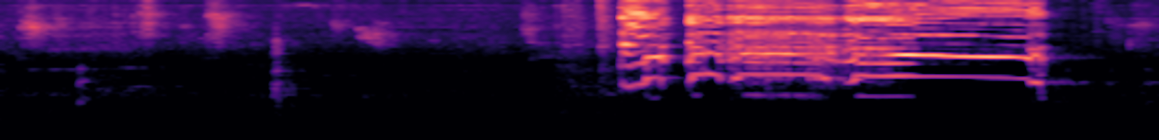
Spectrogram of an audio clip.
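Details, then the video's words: Rooster giving one loud crow after soft scattered chirps and clucks: a rough opening burst, brief gap, then a long harsh drawn-out note lasting about two seconds before stopping abruptly. "Adorable Rooster Crowing Sound Effect | Amazing Rooster Clucking Loudly"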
